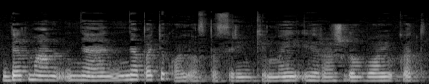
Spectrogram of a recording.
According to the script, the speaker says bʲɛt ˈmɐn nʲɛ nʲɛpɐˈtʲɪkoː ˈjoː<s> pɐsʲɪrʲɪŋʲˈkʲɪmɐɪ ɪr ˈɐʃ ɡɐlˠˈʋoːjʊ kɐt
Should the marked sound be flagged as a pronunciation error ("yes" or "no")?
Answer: no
